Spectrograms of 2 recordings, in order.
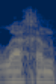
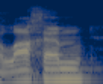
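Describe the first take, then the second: First: The first vowel sounds like 'e'. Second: The first vowel sounds like 'a'. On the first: This is the ordinary form of the word. "lechem turns to lachem" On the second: This is the form used at a pause in the verse. "It's a pausal"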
